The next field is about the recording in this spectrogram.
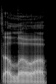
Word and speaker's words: Aloha: A few months after the wedding, an old friend moved to Aloha, pronounced Aloha by the locals, Oregon.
